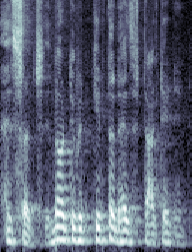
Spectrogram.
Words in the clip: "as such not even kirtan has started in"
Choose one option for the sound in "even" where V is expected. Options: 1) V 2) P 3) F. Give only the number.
3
